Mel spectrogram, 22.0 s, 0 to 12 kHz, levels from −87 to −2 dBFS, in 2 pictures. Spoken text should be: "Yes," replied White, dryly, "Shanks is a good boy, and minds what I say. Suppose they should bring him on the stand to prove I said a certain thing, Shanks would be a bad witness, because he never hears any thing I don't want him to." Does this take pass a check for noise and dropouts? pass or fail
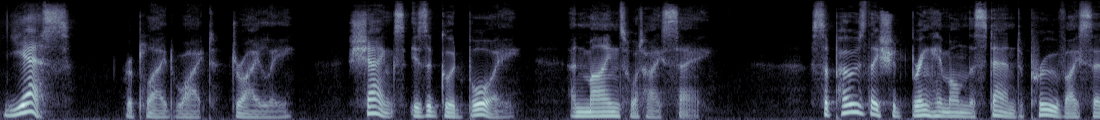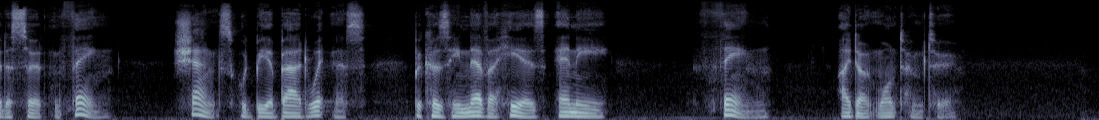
pass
